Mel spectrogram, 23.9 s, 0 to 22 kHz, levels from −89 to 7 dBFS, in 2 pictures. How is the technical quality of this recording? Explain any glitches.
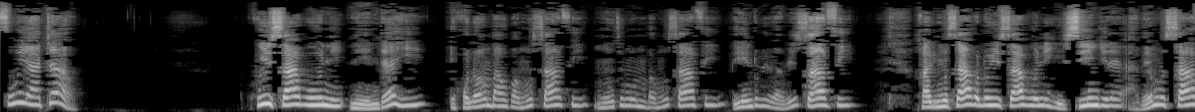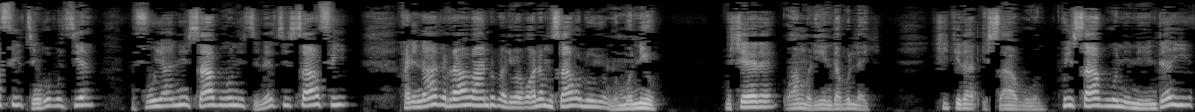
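The recording has plainly audible codec damage throughout the speech. It is likely WMA compression. The sound rings and washes, and a hiss breathes with the voice. This transform codec works in long blocks, so quantisation noise spreads across each block instead of staying under the sound. Quiet spectral lines are zeroed. The damage fits a low bitrate, around 48 kbps. Nothing is present above 20.1 kHz.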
